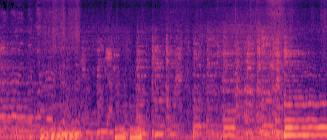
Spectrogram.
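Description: Live band instruments playing bass guitar notes over keyboard, with held notes near the end.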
